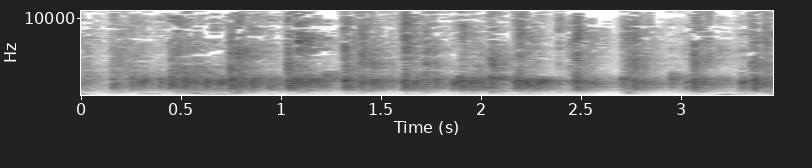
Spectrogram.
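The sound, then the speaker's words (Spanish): An audience at a venue for cultural activities claps steadily for a woman as she comes in. Many hands blend into a dense, continuous applause that stays fairly loud throughout, with no voices standing out. “le dais un aplauso fuerte, que se vea que hay gente.”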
